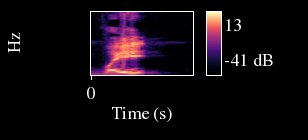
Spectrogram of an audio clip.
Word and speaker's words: vị: Rồi vị cầu pháp cố là vì cầu pháp cho nên, tức là vì chữ này đọc là vi hay vị, nhưng mà chỗ này phải đọc âm vị nha.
